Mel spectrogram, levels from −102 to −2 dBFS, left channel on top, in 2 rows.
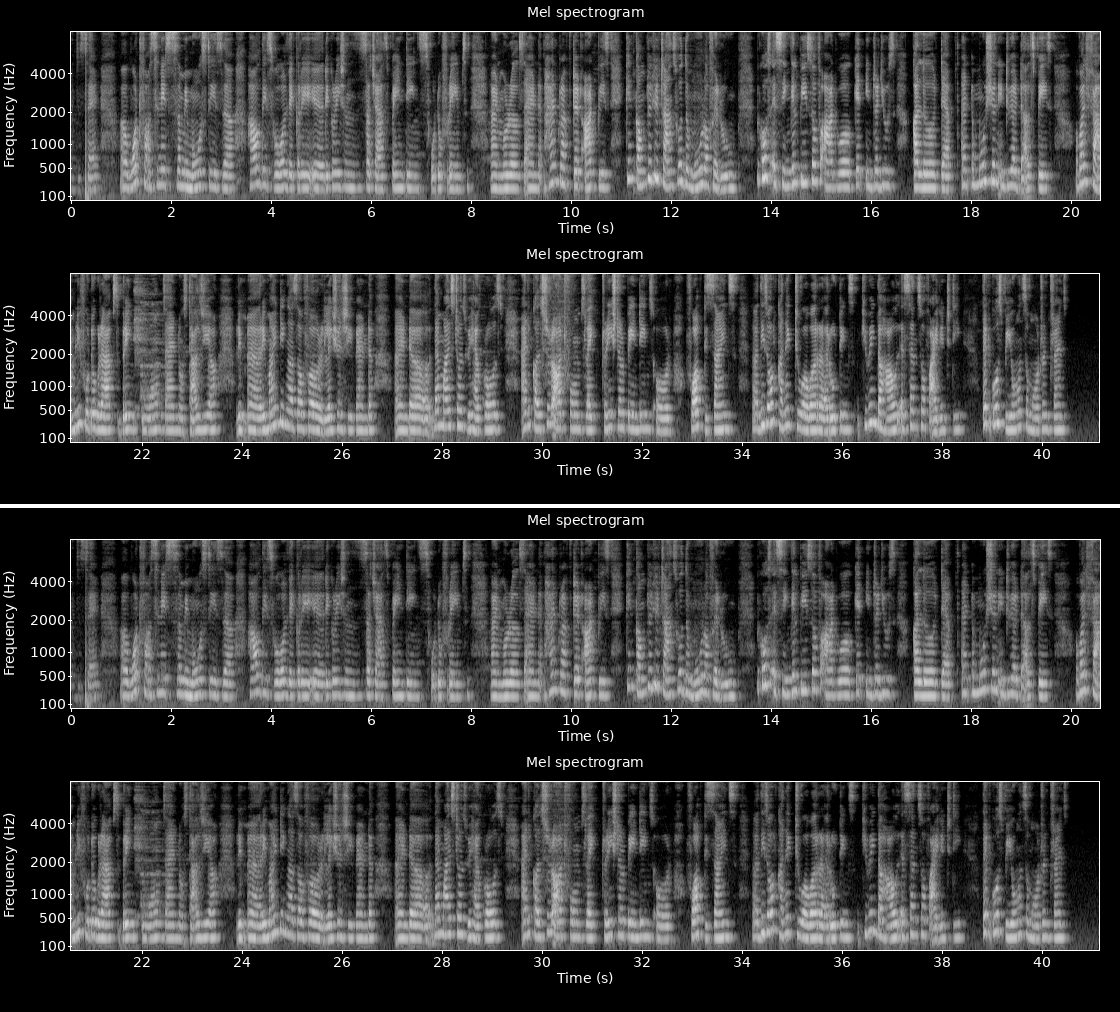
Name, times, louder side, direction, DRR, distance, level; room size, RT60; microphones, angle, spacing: voice 1, 0.0-33.8 34.2-38.4 38.8-40.5, left 2 dB, 60° left, 0.5 m, -30 dB
3.5 x 2.0 x 2.6 m
head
